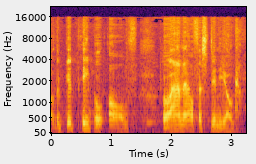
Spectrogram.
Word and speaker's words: Blaenau Ffestiniog: the good people of Blaenau Ffestiniog. I think you'll find that's a correct pronunciation of Glyn's hometown. Yes, BBLB, we have come right here to Blaenau Ffestiniog, the home of Glyn.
